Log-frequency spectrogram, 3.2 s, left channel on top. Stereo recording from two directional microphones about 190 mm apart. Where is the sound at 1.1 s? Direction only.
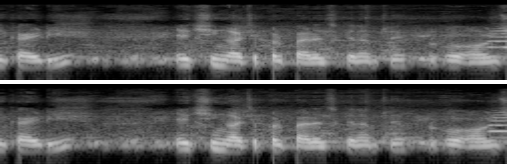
10° right (ahead or behind).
